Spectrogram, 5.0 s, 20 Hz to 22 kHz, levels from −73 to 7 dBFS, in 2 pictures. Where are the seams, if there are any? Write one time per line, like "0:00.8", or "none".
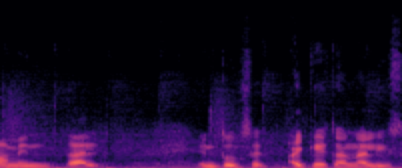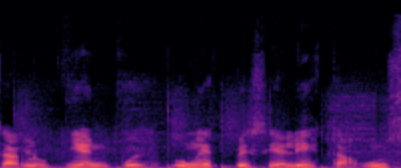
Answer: none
